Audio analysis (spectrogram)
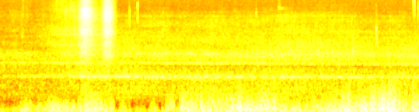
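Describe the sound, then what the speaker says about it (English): A train passing near a baseball field, a broad low rumble that swells steadily and stays loud throughout, with a couple of brief high squeals early on. "We got the train going one way an hour ago. It's coming back the other way now."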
